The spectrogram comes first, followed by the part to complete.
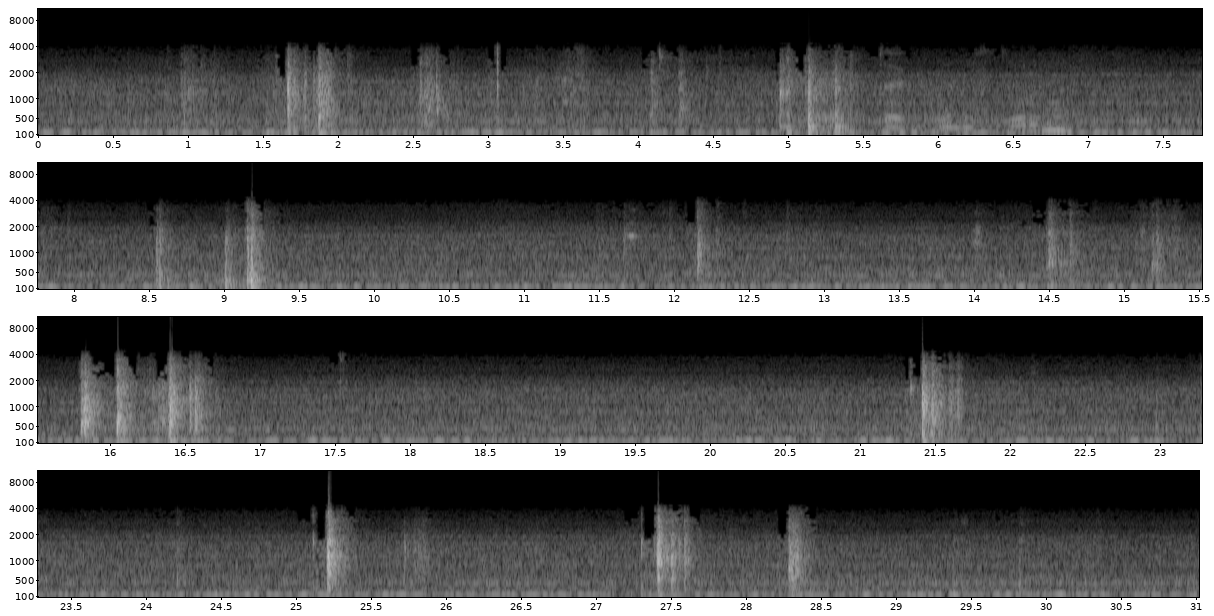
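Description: Metal casting molds for fishing-feeder sinkers being handled on a metal-topped workbench: scattered sharp clicks and knocks every few seconds, with a tight cluster around the middle, over a steady low hum.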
